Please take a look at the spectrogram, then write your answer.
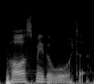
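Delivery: English accent, long AH in "Pass"; British "water" with a crisp T. Shown as a demonstration. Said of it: "just compare that".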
